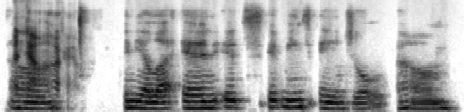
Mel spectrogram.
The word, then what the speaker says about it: Aniela: the chat, and it's, pardon me if I pronounce this wrong. The character Nula plays a central role in the novel. Does she remind you of anyone you know, or is she completely fictional? It's Aniela.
